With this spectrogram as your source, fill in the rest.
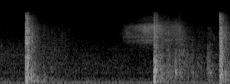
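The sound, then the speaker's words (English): Fireworks burst overhead during a local ban on fireworks in Nashville, above dry, sandy brown grass. Three sharp, loud bangs come well apart, and a brief hiss rises just before the second. “Freddie Bowers smiles and stares at the explosions of white overhead. They illuminate the sandy brown grass below.”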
